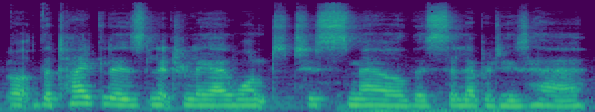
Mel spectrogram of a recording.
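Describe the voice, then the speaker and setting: A woman's voice: on the low side, little pitch movement, a little fast. A woman chatting casually as a player on a gaming livestream. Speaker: player in a tabletop game livestream. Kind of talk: casual chat. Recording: music behind the voice. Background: background music.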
